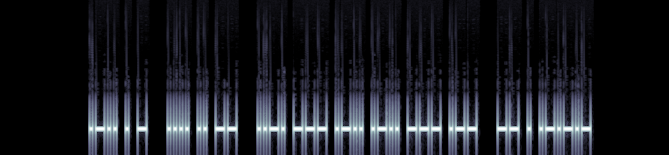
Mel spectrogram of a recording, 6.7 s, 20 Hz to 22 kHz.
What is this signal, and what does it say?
Morse code, heard as a keyed tone, about 40 wpm, 700 Hz. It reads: LET HIM FOLLOW ME.
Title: Sentences from Top 300 Words 40wpm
